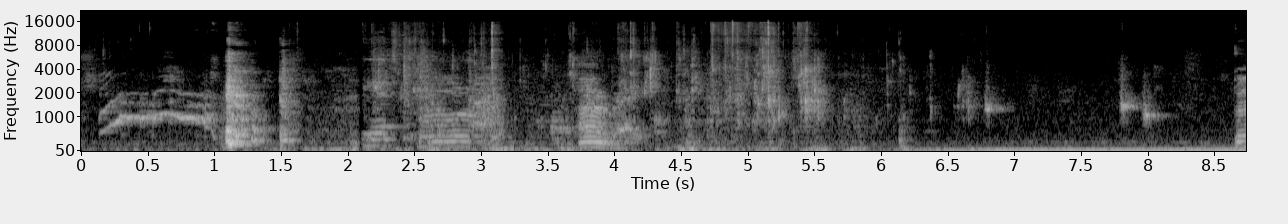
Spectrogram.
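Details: Persian kittens being given baths indoors: a kitten's rising-then-falling meow opens, followed by a person speaking over splashing water in a small room, with a few more short mews near the end.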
